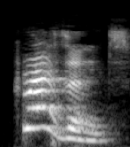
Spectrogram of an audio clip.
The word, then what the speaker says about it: present: Now, what if the word has two syllables and it's a verb? Then I should stress the second syllable. An example is the word present.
